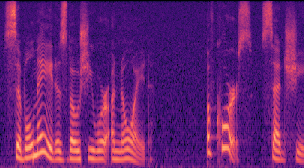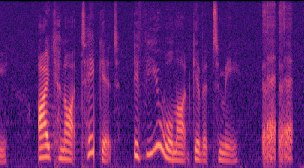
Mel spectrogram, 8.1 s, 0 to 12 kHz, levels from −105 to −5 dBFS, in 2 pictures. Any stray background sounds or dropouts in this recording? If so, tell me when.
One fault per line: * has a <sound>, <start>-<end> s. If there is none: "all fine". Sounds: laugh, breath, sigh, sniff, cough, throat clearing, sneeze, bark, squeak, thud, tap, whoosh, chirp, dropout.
* has a dropout, 5.3-5.4 s
* has a laugh, 7.5-8.0 s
